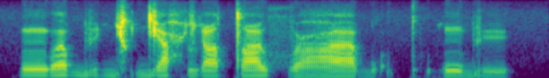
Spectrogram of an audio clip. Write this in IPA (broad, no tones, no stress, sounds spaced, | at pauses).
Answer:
ŋʷ ɐ b y ɟ ɔ̰ ɟ ɛ ħ ʎ ɔ tˤ y xʷ ə ʕ a b ɔ̰ kʷʼ ə̰ ɲ b y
